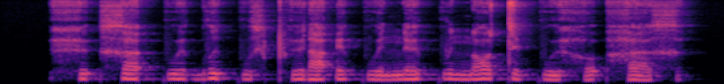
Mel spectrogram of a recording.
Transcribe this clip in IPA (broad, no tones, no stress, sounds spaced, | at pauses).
h ɨ ʔ x ɐ ʔ kʷ ɨ e̯ ɡʷ i kʷ e x pʰ ɨ ɾ a ʔ e kʷ ɨ e̯ n ɘ e̯ kʷ i n ɔ t e kʷ ɨ h o ʔ h ɐ x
